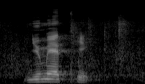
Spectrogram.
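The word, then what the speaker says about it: pneumatic: 네뷸라 영어신데 네뷸라이제이션 뉴매틱 여기 P는 묵음이고 뉴매틱은 무슨 뜻이야?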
